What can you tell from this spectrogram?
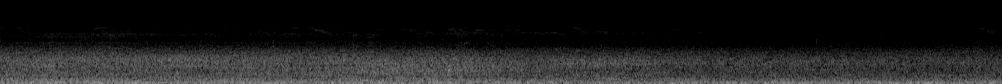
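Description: Open-air background: a steady hum of distant road traffic with small birds chirping faintly on and off, mostly in the first half.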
